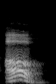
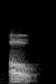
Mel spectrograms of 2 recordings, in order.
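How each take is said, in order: First: It is said with surprised emotion. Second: It is said flatly, without emotion.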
